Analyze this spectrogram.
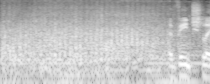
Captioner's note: helicopters whirring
